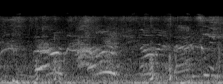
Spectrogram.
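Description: Children's voices chattering and calling out in short bursts, over a steady low rumble.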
